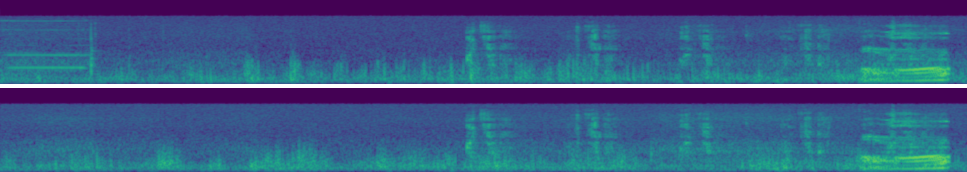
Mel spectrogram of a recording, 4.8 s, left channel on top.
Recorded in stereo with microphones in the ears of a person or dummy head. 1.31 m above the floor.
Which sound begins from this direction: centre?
Chewing, at 2.3 s.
